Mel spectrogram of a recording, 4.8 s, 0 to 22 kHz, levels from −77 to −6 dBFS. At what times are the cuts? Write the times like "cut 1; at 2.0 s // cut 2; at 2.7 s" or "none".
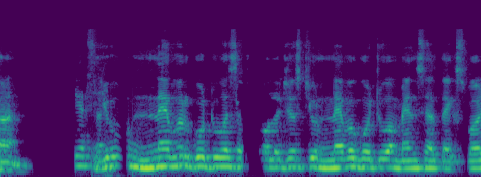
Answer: none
